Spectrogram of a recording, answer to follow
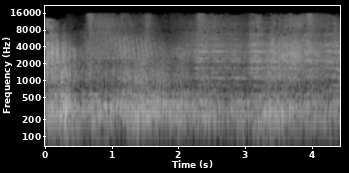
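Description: Film soundtrack: dramatic score under a science-fiction energy-beam effect that bursts out at the start and trails off into a sustained rush.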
